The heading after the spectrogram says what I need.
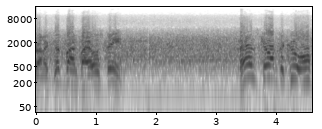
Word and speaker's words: Osteen: now the hitter is the pitcher claude osteen rod is an irishman and his name is spelled o-s-t-w-e-n you pronounce it like it were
